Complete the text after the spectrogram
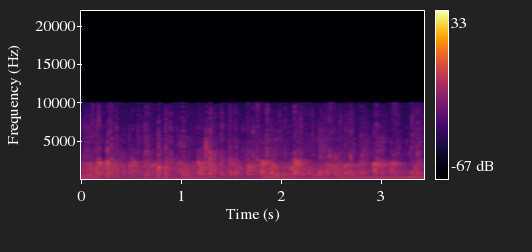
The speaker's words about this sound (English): Yeah, glory to God. Just clap for him already. Just clap. Amen.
